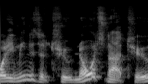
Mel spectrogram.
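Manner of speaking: affronted, offended, put-out tone. Retelling a girl's reply after being asked if an insult was true: imitating someone offended. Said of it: "she got all offended, like".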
